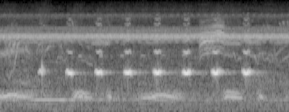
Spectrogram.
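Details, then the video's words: Ferruginous pygmy owl singing: a run of about seven evenly spaced, mellow whistled toots, roughly three per second, over a steady high insect drone. "cabure cantando"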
